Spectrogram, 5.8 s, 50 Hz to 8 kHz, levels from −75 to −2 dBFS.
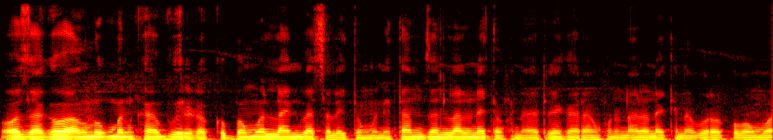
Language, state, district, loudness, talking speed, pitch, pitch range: Kokborok, Tripura, West Tripura, -18 LUFS, 215 wpm, 115 Hz, 110-125 Hz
